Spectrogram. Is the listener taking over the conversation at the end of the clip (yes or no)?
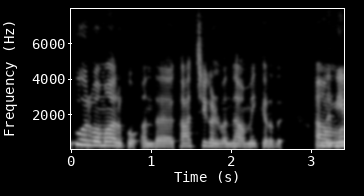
no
